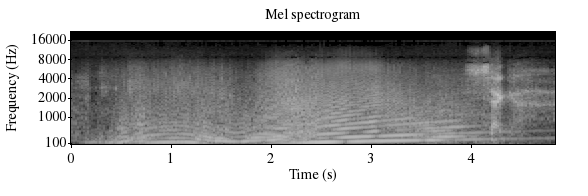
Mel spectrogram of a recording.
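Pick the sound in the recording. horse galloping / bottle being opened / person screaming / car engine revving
car engine revving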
